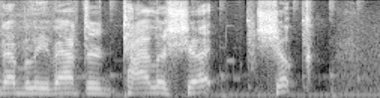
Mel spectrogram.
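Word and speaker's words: Shough: Shook. I can't even say his name. Well, I don't know. It looks like show, but I believe I believe it's pronounced shook.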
